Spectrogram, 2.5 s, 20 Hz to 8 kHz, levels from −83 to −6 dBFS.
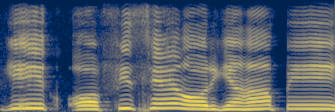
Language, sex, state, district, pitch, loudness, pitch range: Hindi, female, Chhattisgarh, Raipur, 275 Hz, -13 LUFS, 255-315 Hz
